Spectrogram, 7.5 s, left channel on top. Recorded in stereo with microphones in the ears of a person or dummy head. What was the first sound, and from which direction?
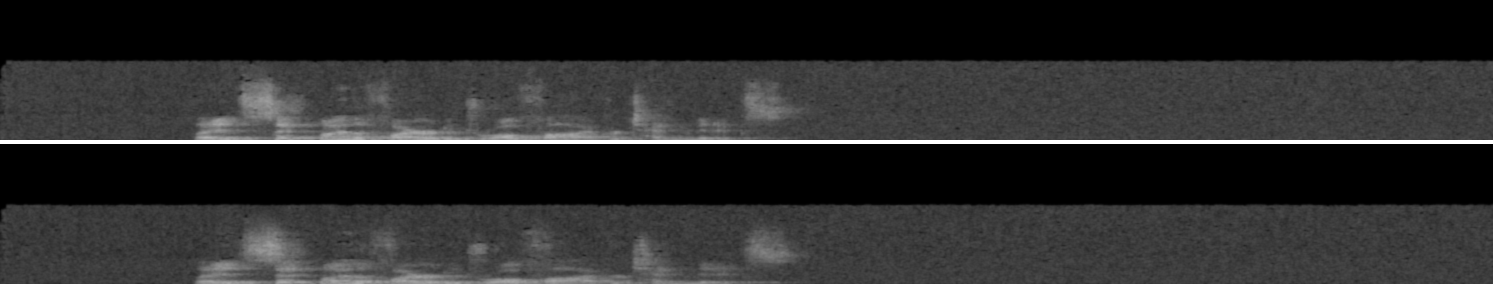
A man speaking, 40° left (ahead or behind).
